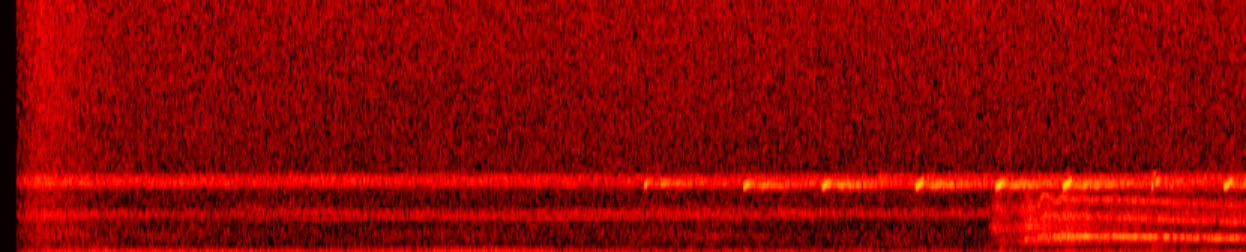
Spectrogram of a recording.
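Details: Coyotes break into long, falling howls in the last two seconds after a quiet stretch. A steady high whine and a low rumble run underneath the whole time.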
